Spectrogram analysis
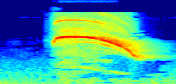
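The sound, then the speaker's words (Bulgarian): A single loud, clear whistled note made by robbers mimicking a bird call, that starts high and glides slowly downward for under a second, with no talking around it. “Какво е това? Ами че това не са никакви птици. Разбойници.”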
